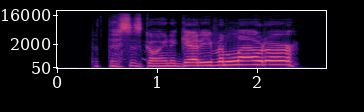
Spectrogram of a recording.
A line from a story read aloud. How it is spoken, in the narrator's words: he wheezed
